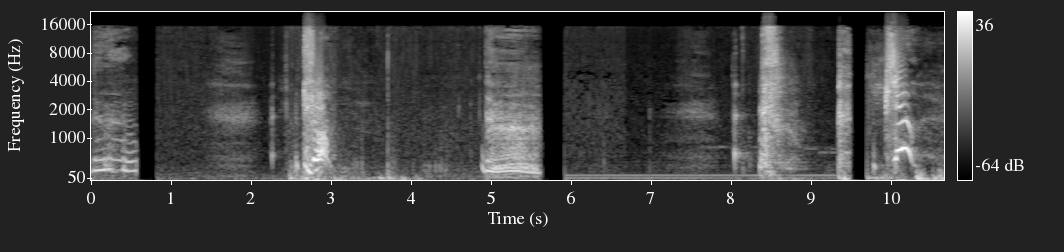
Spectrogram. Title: Iconic Sneezes of All Time by One Person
